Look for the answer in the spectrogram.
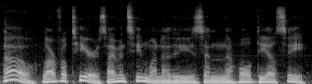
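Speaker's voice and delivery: usual speaking voice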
